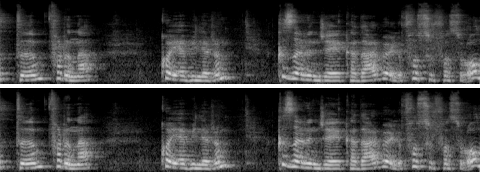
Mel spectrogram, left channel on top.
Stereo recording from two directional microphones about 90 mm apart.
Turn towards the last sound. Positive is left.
turn(degrees=-20)  # may be behind; listen again after turning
